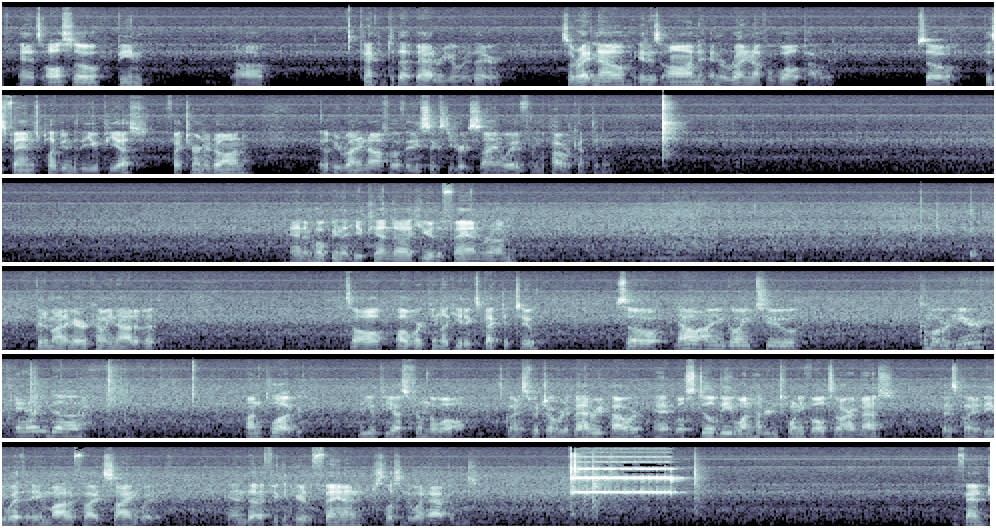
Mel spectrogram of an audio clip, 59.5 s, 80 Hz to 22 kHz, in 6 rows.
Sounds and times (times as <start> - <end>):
Smoke detector, smoke alarm: 55.3 - 56.6.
